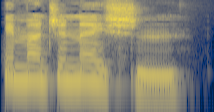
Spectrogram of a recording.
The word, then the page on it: imagination: British English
